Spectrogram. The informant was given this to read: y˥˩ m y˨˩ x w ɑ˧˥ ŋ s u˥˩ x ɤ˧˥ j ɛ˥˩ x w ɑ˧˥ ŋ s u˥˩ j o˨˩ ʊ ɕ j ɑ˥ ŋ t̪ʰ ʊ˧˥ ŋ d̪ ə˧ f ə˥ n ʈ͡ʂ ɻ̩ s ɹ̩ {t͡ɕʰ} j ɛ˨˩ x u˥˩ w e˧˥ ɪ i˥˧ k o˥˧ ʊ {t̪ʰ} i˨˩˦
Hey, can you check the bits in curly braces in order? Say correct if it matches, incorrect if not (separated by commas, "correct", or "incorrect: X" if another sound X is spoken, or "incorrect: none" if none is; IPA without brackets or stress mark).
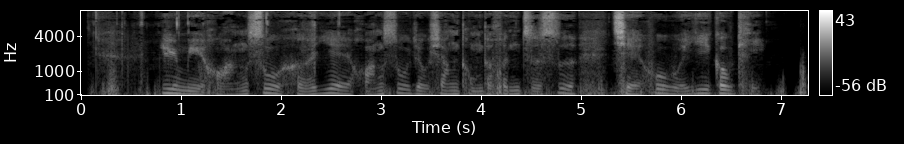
correct, correct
